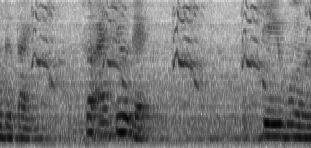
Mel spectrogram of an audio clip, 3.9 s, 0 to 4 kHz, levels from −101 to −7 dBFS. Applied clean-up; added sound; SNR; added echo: none; Bird vocalization, bird call, bird song; 16 dB; reverberation time 0.3 s.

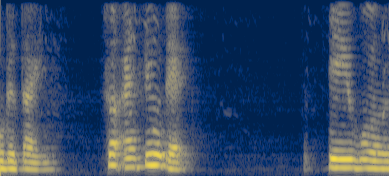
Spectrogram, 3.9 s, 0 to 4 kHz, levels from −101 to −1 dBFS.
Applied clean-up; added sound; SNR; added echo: neural mask model DeepFilterNet 3.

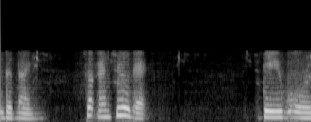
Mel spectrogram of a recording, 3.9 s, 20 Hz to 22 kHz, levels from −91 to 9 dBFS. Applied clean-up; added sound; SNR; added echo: neural separator model SepFormer WHAMR!.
